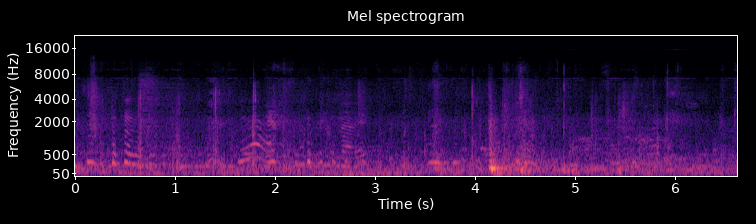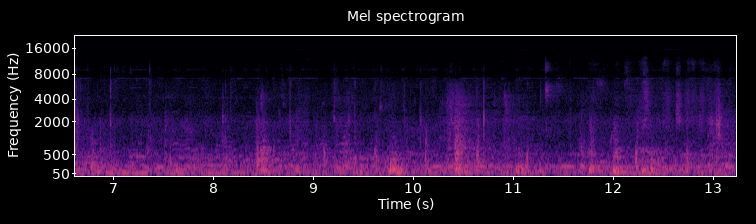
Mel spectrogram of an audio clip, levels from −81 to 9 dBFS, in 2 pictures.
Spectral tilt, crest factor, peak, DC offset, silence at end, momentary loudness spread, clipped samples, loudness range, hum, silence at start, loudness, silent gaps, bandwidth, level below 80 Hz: -6 dB/octave; 26 dB; -10 dBFS; under 0.1%; 0 s; 8 LU; under 0.1%; 7 LU; none; 0 s; -36 LUFS; none; 16 kHz; -46 dBFS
